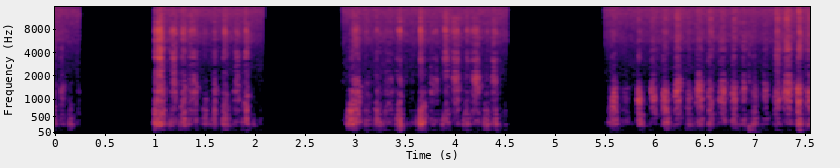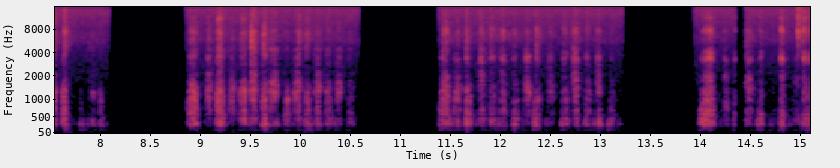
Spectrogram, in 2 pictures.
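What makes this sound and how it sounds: A coin held in the fingers scratches the latex-coated circles on a £25 5x £1 Million Prize Portal National Lottery paper scratch card. Quiet, dry, gritty scratching comes in repeated bursts of rapid rasping strokes separated by short silent pauses, with most energy in the low-mid range around 280 Hz.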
